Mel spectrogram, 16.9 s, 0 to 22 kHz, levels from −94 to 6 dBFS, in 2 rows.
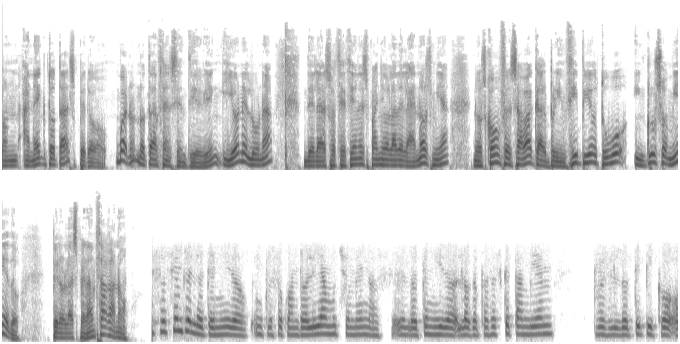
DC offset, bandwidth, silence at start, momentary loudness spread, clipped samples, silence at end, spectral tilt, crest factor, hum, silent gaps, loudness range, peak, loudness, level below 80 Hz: under 0.1%; 11.5 kHz; 0 s; 12 LU; under 0.1%; 0 s; -6 dB/octave; 16 dB; none; 10.22-10.31 s, 15.60-15.80 s; 8 LU; -16 dBFS; -33 LUFS; -54 dBFS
